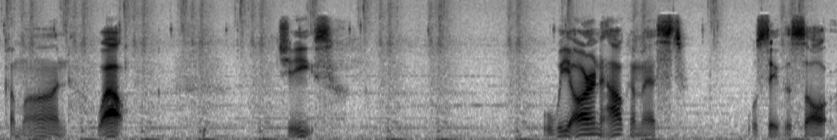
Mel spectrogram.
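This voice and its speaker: A man with a low, forceful voice talks through his roleplay game playthrough at an unhurried pace. He thinks aloud in a halting, casual way, with music playing faintly behind him. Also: sing-song, creaky. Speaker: gamer narrating a roleplay playthrough. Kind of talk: casual gameplay commentary with in-character lore explanation.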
